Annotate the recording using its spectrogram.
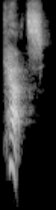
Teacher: it starts off as a t sound but ends with a s sound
